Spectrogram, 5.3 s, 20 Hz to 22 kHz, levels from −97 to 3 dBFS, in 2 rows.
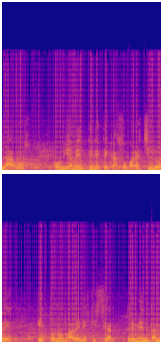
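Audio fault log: throughout, block size mismatch (padded): steady 93.8 Hz buzz, sound running at 0.861 speed with timbre unchanged; shorter blocks are zero-filled, which fits 512-sample reads.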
